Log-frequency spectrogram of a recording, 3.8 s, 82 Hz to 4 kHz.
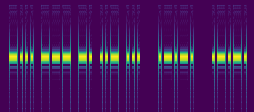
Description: Morse code, heard as a keyed tone, about 30 wpm, 550 Hz. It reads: BONUS <AR> <AR>
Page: news headlines in morse code at 30 wpm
